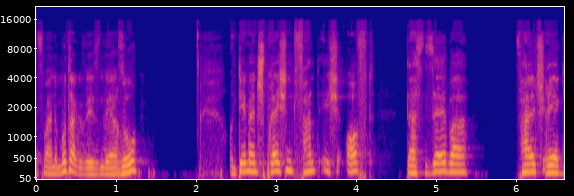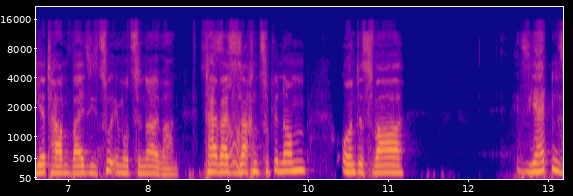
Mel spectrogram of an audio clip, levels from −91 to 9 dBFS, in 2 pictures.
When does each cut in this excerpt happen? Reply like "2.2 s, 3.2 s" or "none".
1.0 s, 4.9 s, 6.4 s, 7.4 s, 8.7 s, 9.5 s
